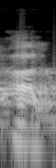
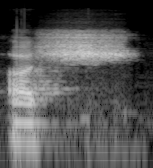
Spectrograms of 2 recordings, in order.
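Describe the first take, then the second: First: The article is said with a clear l sound. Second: The l merges into a doubled sh sound. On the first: The speaker calls it wrong. "tidak dibaca al" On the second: The speaker calls it right. "melainkan dibaca ash"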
